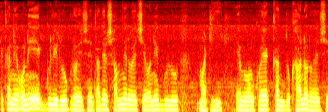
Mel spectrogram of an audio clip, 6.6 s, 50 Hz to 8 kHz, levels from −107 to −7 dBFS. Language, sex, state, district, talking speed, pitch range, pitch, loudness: Bengali, male, Assam, Hailakandi, 120 wpm, 110-125 Hz, 115 Hz, -15 LUFS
